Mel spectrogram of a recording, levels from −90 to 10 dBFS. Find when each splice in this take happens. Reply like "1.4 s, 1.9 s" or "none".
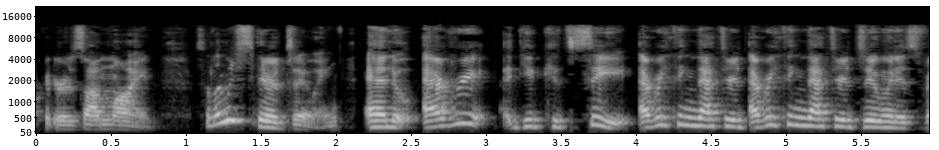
1.4 s, 2.1 s, 3.1 s, 4.7 s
